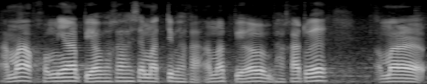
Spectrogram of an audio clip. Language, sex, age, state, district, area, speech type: Assamese, male, 18-30, Assam, Charaideo, urban, spontaneous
